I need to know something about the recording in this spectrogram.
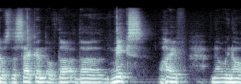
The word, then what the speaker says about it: MYX: And it was the second of the mix. Life, now we know how to pronounce it.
